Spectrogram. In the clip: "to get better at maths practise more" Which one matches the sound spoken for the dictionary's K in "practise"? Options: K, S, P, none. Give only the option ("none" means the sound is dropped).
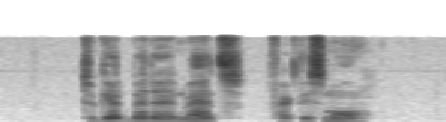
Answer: K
